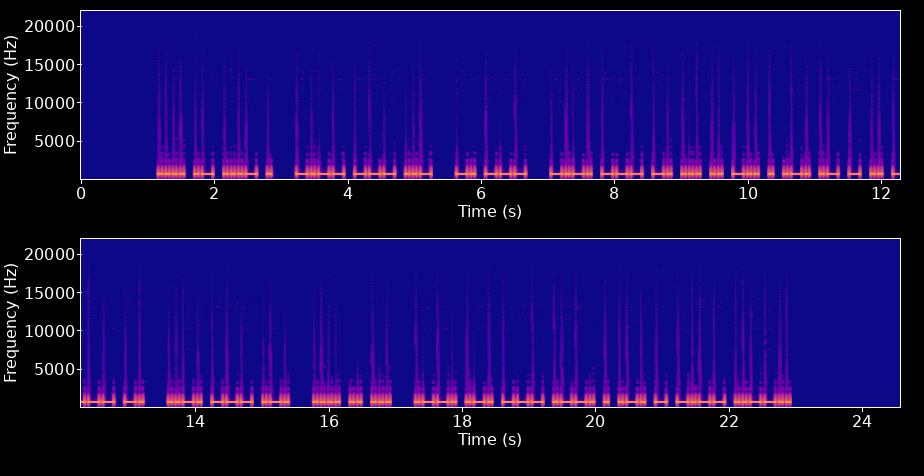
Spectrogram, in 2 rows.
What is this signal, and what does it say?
Morse code, heard as a keyed tone, about 22 wpm, 700 Hz. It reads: HAVE YOU NO CONSIDERATION FOR HIS PROPERTY?
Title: Sentences from Top 1500 Words 22wpm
